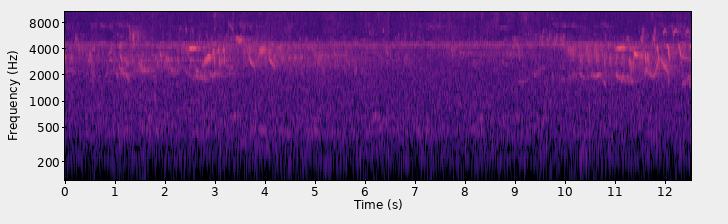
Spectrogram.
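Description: Faint songbirds chirping and trilling over a quiet outdoor hiss, in two spells: about two seconds in and again near the end.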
